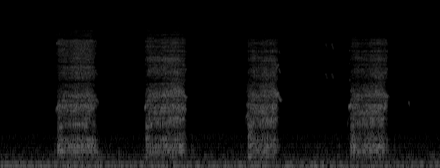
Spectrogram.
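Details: Barn owl pair, wild, at their nest as the female goes out to meet her mate; four broad, breathy screeches repeat about once a second, with a couple of faint high ticks between.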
